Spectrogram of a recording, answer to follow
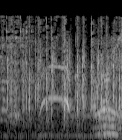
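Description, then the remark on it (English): A ballpark crowd cheers for a base hit, a single hit toward center field: a dense, steady roar of many voices that swells slightly midway and carries on without a break. “Swung on, hit towards center field. Yeah, the crowd likes it. It's a hit.”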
